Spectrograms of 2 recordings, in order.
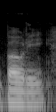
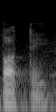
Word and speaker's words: Botti: we pronounce it or my family decided to pronounce it a more american pronunciation bodhi but in in in italy it's pronounced botti right yes right and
